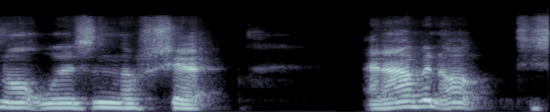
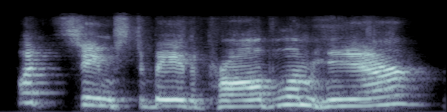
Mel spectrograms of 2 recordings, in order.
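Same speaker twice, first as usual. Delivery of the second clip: put-on stern Northern Irish accent, pitched up; brisk, no-warmth Northern Irish voice; Arlene Foster; 5 semitones higher, 4 dB louder than usual. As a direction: imitate a formidable Northern Irish ward sister. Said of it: "Like big fucking Arlene Foster".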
